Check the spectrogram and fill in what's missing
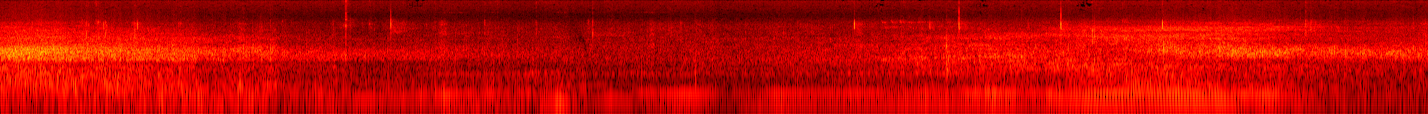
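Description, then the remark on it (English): A city maintenance truck's engine rumbles steadily on the street some distance away, a continuous low drone that swells and eases slightly over the stretch, with faint traffic hiss around it and no voices. “And so far away from it, I can't tell if they're blinking blue and red or just blinking warning lights, because it's actually something like a city maintenance truck or something.”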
